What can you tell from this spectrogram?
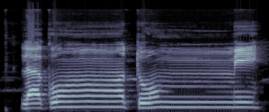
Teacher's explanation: میم ساکن کے بعد اگلی میم ہے جو مشدد ہے تو غنہ کریں گے اور تا کو اس میم کے ساتھ ملائیں گے، تا میم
